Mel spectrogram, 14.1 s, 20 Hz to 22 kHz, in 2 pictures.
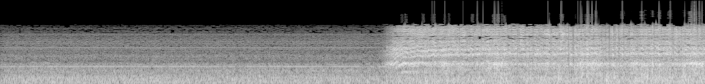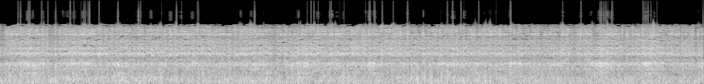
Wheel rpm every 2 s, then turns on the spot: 0, 10, 140, 160, 160, 160, 160.
none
